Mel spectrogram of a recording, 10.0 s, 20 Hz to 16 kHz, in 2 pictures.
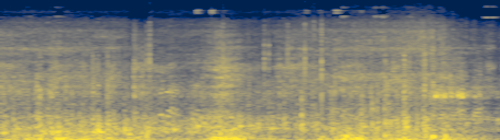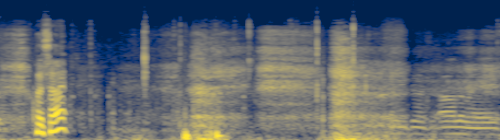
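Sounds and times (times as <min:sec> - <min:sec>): mountain bike rattling on rocky trail: 0:00.0 - 0:07.3.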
